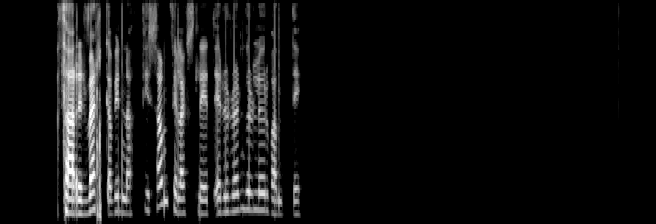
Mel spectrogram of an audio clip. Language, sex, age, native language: Icelandic, female, 30-39, Icelandic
